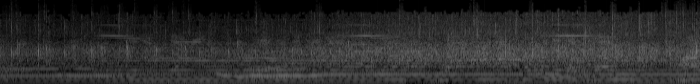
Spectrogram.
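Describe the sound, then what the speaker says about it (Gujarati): An audience applauds at an Arangetram classical dance graduation performance. The clapping is steady and sustained, grows a little louder midway, and rises over held musical tones. "ખરેખર આપની તાળીઓ આ લોકોને ખૂબ જ ઉત્સાહિત કરી રહી છે."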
